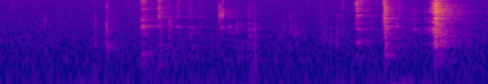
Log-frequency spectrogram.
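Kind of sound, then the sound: food or drink, cutlery and dishes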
